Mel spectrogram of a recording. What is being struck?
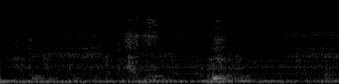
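Nothing is struck.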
